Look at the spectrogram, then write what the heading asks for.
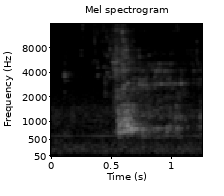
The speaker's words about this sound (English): Pouring a drink.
